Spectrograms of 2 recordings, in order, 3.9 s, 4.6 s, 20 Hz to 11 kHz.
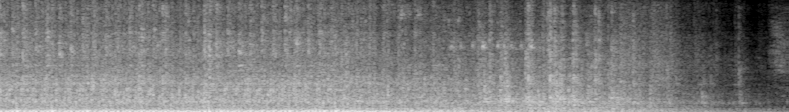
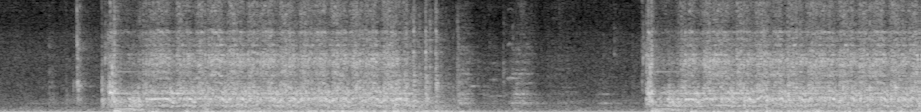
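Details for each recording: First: John Deere 425 riding mower with Kawasaki V-twin after replacing a bad ignition coil on one cylinder: even, fast, steady beat at full throttle, both cylinders firing, no stumbling, RPM possibly set slightly high; running normally. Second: John Deere 425 riding mower, Kawasaki twin, with one cylinder's ignition coil lead disconnected: three cranking bursts of about two seconds each that never catch, showing the other cylinder is dead; the cause was a failed ignition coil.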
